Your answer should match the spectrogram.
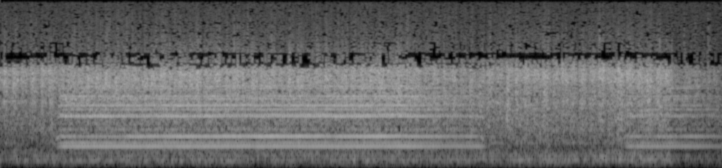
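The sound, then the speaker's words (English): A speeding steam train bound for Flat Rock roars through rolling hills west of town with a loud, steady rumble while its whistle sounds one long, sustained blast, pauses briefly, then starts a second blast. “The train for Flat Rock was speeding through the rolling hill that lay to the west of town.”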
